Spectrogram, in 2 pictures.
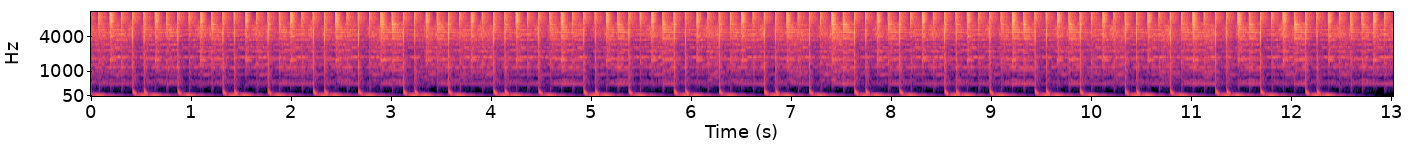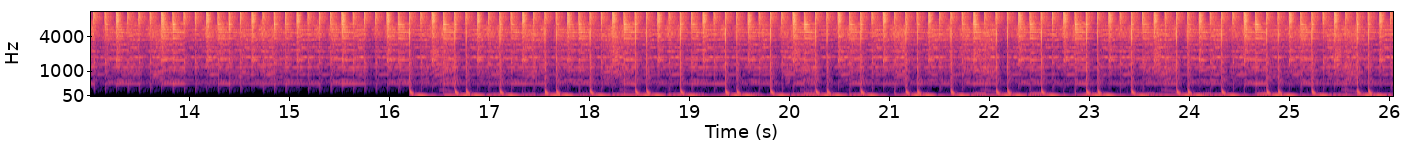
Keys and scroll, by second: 4.6 super+-, 8.1 super+g, 9.0 super+c, 9.4 super+f, 10.0 shift+Right.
